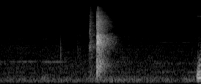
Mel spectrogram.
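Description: A single sharp snap about a second in, over faint room tone.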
